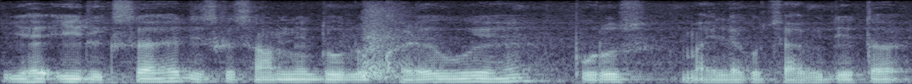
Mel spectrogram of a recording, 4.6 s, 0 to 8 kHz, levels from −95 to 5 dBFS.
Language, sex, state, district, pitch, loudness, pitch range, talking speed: Hindi, male, Uttar Pradesh, Lucknow, 90 Hz, -18 LUFS, 85-95 Hz, 210 wpm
